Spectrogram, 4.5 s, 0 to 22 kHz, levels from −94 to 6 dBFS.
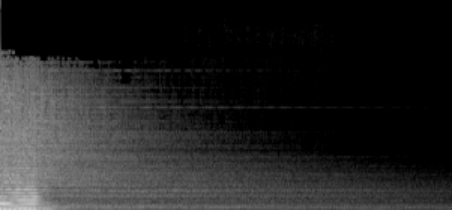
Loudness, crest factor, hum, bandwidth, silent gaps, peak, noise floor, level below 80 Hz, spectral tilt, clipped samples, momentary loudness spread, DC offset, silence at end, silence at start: -21 LUFS; 22 dB; none; 17.5 kHz; none; -2 dBFS; -63 dBFS; -38 dBFS; -4 dB/octave; under 0.1%; 30 LU; under 0.1%; 3.55 s; 0 s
